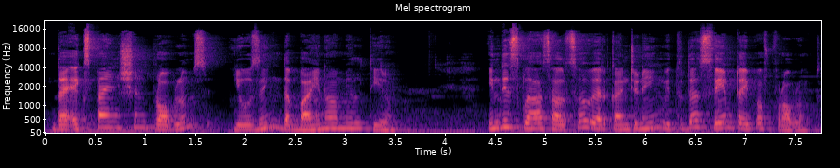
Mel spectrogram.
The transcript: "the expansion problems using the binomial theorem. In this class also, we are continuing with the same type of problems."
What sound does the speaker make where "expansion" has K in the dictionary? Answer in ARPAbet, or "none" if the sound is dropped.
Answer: K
